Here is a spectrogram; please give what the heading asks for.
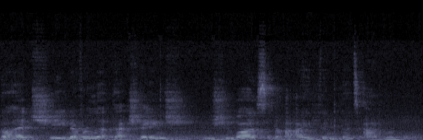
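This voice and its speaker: A woman's voice: fairly low pitch, little pitch movement, a little fast, close to an everyday voice. An actress playing a grieving, defensive middle-aged mother in a staged play reading, blunt and sardonic. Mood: tender, reflective. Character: grieving mother of a grown daughter, prickly and defensive. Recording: echoey noisy room, distant mic.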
